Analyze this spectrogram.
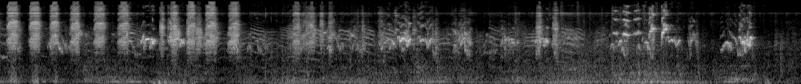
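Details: Several budgies eating green food, giving loud, harsh squawks in a quick burst of regular pulses, then a tangle of chattering chirps and warbles, with a steady high whine throughout.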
